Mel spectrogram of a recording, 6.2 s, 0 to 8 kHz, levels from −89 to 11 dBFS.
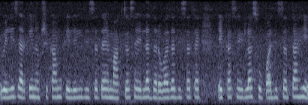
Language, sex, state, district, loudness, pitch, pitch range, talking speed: Marathi, female, Maharashtra, Pune, -24 LUFS, 230 Hz, 225-235 Hz, 165 wpm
